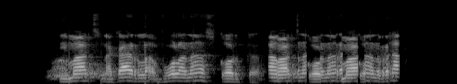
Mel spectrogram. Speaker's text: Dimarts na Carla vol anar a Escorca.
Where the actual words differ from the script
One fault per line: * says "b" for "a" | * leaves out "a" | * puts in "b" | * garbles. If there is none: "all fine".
* garbles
